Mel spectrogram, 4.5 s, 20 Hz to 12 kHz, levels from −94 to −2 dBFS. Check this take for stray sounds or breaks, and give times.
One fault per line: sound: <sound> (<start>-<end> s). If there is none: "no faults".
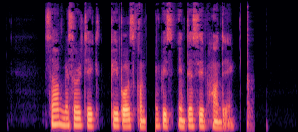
sound: dropout (2.2-2.3 s)
sound: thud (3.7-3.8 s)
